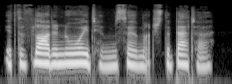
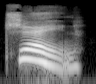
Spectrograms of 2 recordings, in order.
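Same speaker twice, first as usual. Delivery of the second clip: louder, pleading ache on the name; the second Jane swells with bitter pleading; bitter sadness, rising; 5 dB louder than usual. Acted. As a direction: call her name again, anguished and stronger. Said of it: "in such an accent of bitter sadness".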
